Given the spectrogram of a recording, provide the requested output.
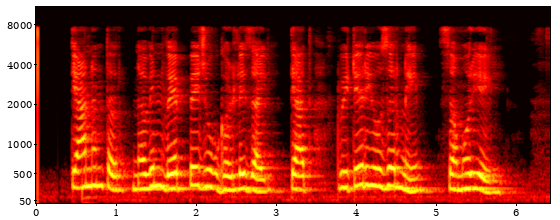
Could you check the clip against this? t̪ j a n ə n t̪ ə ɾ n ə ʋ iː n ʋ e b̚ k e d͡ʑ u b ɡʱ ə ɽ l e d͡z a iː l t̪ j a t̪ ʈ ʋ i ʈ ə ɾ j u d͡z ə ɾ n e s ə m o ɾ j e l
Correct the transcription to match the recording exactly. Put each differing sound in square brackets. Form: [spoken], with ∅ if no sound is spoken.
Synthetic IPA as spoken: t̪ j a n ə n t̪ ə ɾ n ə ʋ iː n ʋ e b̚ [p] e d͡ʑ u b ɡʱ ə ɽ l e d͡z a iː l t̪ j a t̪ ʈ ʋ i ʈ ə ɾ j u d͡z ə ɾ n e s ə m o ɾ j e l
